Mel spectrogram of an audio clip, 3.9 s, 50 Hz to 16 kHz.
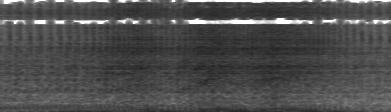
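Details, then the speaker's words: Honda SP 125 BS6 motorcycle at idle: quick light ticking, about three or four per second, on the single-cylinder beat; mechanic first suspected a loose timing chain but found excessive tappet clearance, mainly the exhaust valve, fixed by adjustment. "बहुत ज्यादा यह पले है इतना ज्यादा य पले है इसी वजह से टिक टिक आवाज करती है"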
